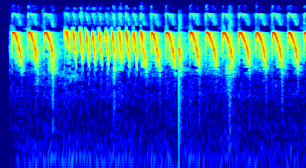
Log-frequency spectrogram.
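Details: Bar-winged prinia song used as a master recording for training songbirds: a loud, fast series of high, downward-slurred notes, some runs quicker and tighter, others spaced more slowly, continuing without pause.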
